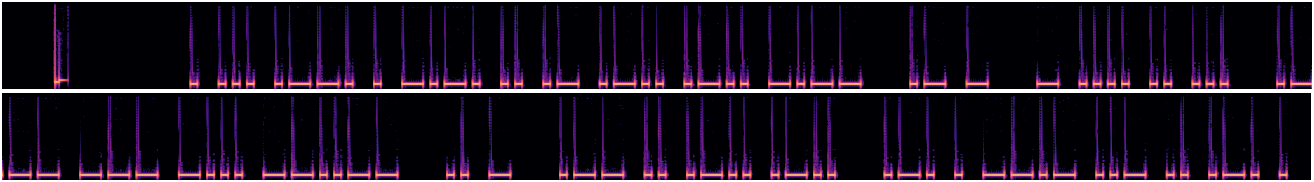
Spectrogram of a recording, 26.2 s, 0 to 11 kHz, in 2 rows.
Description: Morse code, heard as a keyed tone, about 17 wpm, 700 Hz. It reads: ESPECIALLY AT THIS JOB, IT WILL REQUIRE
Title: Sentences from Top 1000 Words - Review Part 4 - 17wpm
